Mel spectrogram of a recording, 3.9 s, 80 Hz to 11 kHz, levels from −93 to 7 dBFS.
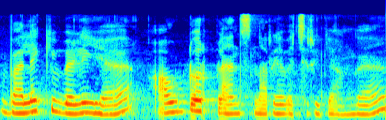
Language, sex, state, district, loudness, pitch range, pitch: Tamil, female, Tamil Nadu, Kanyakumari, -17 LUFS, 200-245 Hz, 220 Hz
